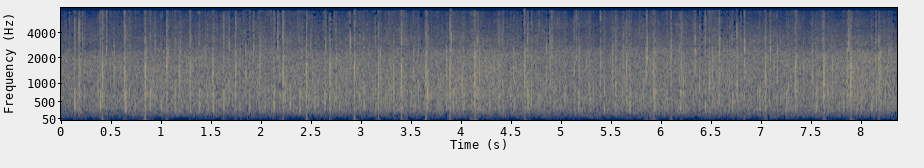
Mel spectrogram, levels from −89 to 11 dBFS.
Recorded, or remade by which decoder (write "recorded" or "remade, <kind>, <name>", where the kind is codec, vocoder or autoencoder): remade, vocoder, BigVGAN v2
